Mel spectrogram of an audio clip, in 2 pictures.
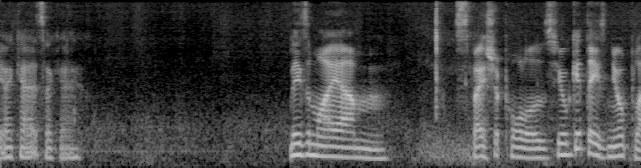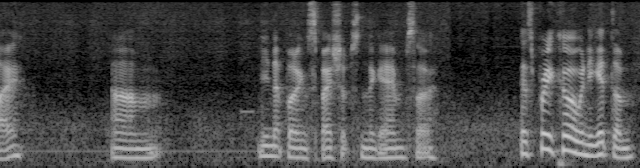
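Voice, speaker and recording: Gravelly, bright-voiced man streaming a game. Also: mid-range voice, a little hiss or hum. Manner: rambling, chatty, answers viewer chat. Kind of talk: casual live-stream chat.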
